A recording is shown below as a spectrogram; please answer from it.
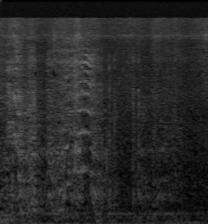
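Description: Faint rustling and soft footsteps on carpet, low and without any distinct event.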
